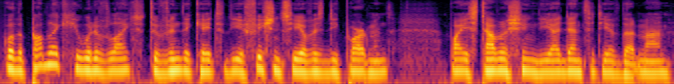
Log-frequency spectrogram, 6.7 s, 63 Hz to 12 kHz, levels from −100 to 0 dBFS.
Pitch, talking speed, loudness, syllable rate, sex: 145 Hz, 185 wpm, -17 LUFS, 6.3 syllables/s, male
